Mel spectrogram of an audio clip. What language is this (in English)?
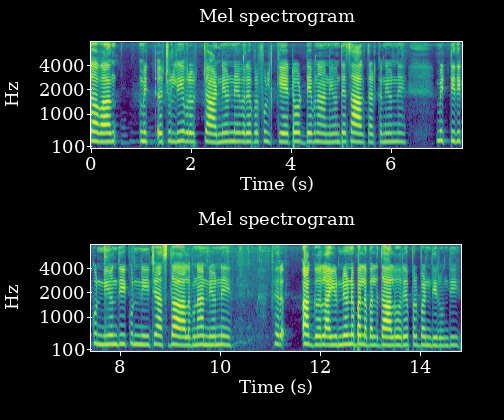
Dogri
